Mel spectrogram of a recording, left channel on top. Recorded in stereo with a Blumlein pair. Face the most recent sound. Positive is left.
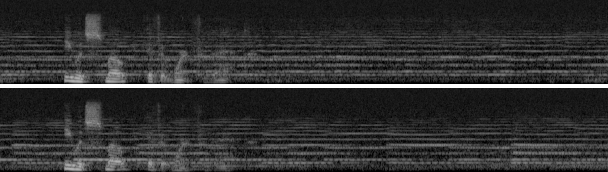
turn(degrees=30)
